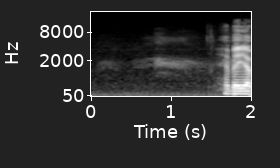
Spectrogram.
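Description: A crow caws faintly once, about a second in. A man's voice starts speaking near the end.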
